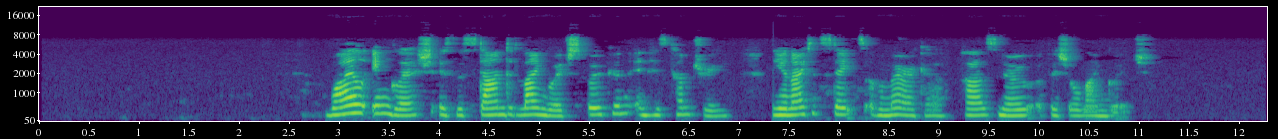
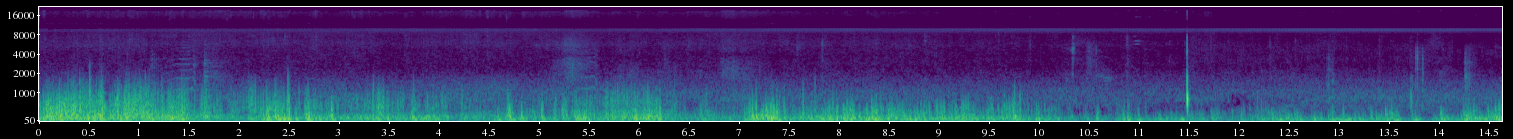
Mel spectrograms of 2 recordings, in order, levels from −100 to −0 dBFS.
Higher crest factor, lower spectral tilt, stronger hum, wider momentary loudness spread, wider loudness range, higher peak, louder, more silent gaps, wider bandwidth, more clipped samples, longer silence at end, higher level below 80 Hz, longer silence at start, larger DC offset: second, 22 dB vs 28 dB; second, -3 dB/octave vs -10.5 dB/octave; neither; second, 13 LU vs 16 LU; about the same, 6 LU vs 6 LU; about the same, -2 dBFS vs -4 dBFS; first, -22 LUFS vs -32 LUFS; neither; second, 8.4 kHz vs 10.5 kHz; neither; first, 1.15 s vs 0 s; second, -70 dBFS vs -38 dBFS; first, 2.85 s vs 0 s; neither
